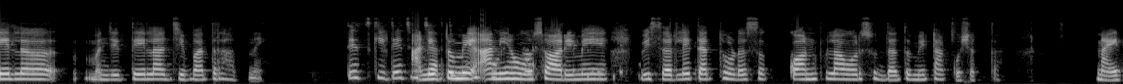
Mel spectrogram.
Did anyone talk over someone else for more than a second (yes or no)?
yes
